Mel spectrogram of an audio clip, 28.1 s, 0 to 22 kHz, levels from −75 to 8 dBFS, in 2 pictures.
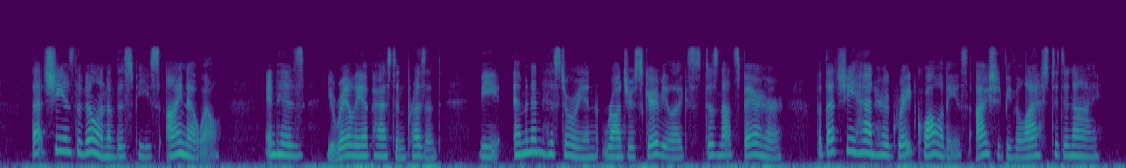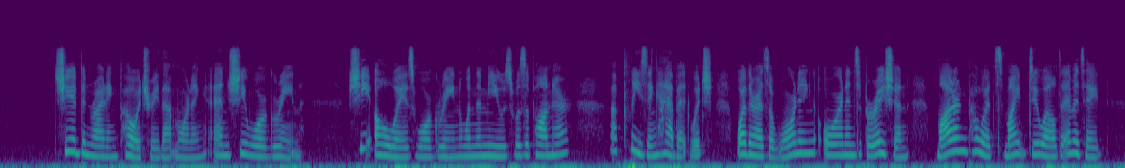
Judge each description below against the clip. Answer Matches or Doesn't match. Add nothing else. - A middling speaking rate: Matches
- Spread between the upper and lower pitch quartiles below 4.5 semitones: Matches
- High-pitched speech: Matches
